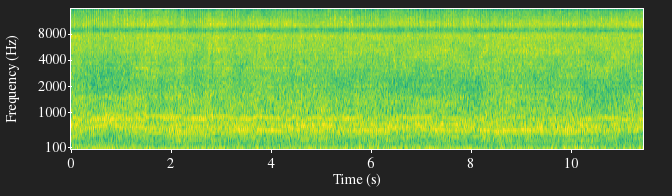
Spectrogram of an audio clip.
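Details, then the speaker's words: Scrapped Craftsman two-stroke cultivator, started with choke, starting fluid and throttle held, no air filter fitted: steady, even buzz at constant speed with no misses, surging or knocking; engine runs healthy (drive locks up, separate issue). "There she goes. Probably a little more choke. Let's hold the throttle down. This helps. She's got gas."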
